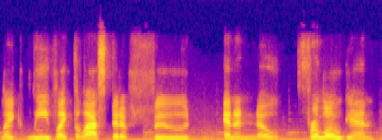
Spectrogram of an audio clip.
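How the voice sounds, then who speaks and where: A woman casually describing her character's actions as a tabletop roleplaying player, thinking aloud in a halting, informal way. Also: fairly low pitch, sharp tone, faint music behind.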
